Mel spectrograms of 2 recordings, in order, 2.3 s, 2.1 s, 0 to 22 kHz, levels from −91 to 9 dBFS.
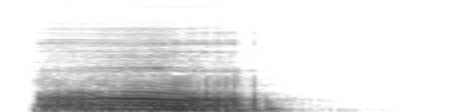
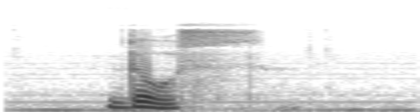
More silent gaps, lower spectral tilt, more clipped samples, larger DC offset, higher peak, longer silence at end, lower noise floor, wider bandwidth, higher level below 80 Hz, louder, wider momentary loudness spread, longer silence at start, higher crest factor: neither; first, -11 dB/octave vs -7 dB/octave; neither; neither; about the same, -2 dBFS vs -4 dBFS; about the same, 0.9 s vs 1 s; first, -78 dBFS vs -48 dBFS; second, 7.6 kHz vs 9 kHz; first, -34 dBFS vs -48 dBFS; about the same, -18 LUFS vs -19 LUFS; second, 12 LU vs 23 LU; second, 0.15 s vs 0.55 s; about the same, 18 dB vs 20 dB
